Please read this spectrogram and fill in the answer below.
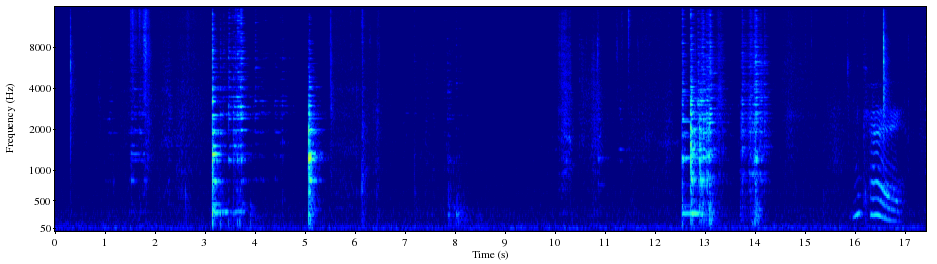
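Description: Ceramic kiln shelves and clay cookies clinking and knocking against each other as they are lifted out of an electric kiln. There are a few sharp ringing clinks, about three and five seconds in and again twice near the end, with lighter clicks between.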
